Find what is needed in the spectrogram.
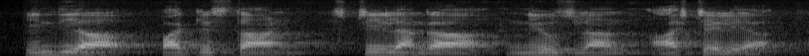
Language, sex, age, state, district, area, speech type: Tamil, male, 18-30, Tamil Nadu, Cuddalore, rural, spontaneous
